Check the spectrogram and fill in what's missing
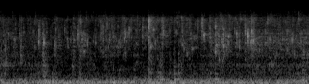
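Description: Cool tap water runs steadily into a sink while red snapper throats are cleaned, a continuous close splashing trickle with small drips.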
